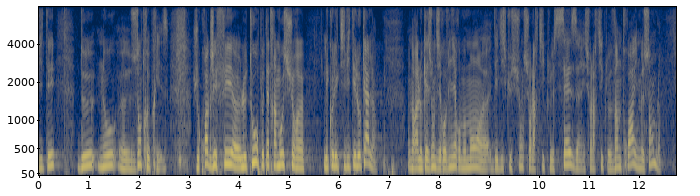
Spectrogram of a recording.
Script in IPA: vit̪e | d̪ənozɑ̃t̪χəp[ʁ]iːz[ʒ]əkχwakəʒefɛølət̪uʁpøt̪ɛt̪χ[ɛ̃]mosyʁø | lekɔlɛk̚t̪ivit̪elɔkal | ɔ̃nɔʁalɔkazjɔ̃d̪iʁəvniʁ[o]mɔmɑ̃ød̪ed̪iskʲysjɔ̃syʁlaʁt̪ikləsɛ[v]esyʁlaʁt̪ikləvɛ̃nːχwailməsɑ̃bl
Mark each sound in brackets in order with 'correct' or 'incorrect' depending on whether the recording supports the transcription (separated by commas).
incorrect, correct, correct, correct, incorrect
